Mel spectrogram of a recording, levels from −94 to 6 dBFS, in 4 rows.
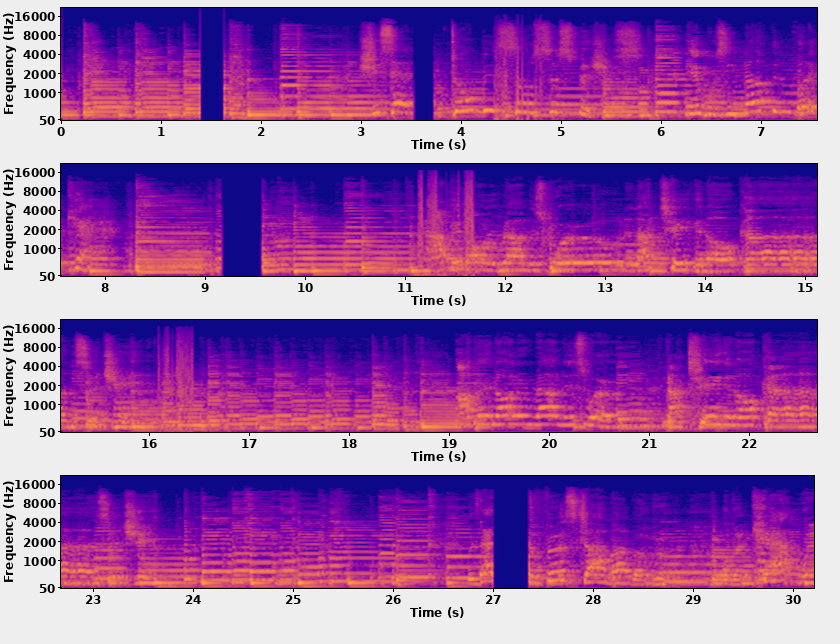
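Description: Dropouts at 1.39, 3.51, 9.15 and 26.98 s, lasting about 0.23, 0.2, 0.4 and 0.36 s, are likely a Bluetooth stall, where delayed packets emptied the headphone buffer. Each looks like a flat gap across waveform and spectrogram before the sound resumes. At 4.32–4.80, 11.12–11.68 and 16.07–16.43 s, loose connector crackle appears as irregular scratchy bursts from a contact rapidly breaking. These show as jagged spikes in the waveform and broadband vertical streaks in the spectrogram.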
